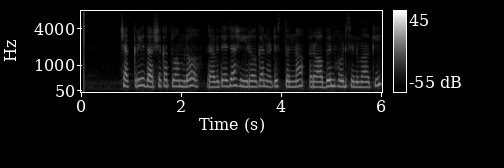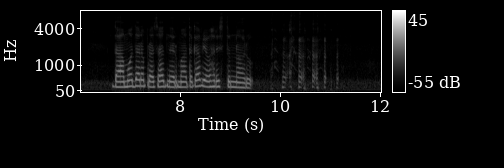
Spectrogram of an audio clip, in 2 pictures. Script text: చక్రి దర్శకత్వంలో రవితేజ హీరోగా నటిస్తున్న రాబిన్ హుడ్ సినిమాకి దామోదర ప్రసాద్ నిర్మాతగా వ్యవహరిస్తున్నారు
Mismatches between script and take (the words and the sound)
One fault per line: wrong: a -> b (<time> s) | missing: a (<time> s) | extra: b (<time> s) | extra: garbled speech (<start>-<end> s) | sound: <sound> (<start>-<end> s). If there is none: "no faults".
sound: laugh (9.8-11.3 s)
